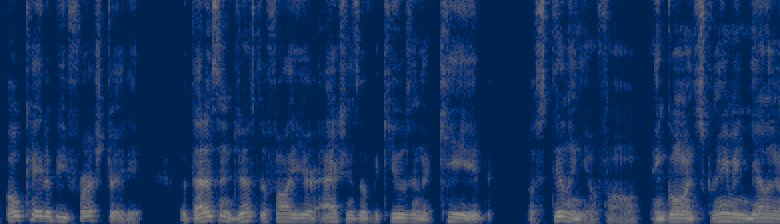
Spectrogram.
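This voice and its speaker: A man's voice: medium pitch, creaky, a little mellow. Blunt, profane male commentator. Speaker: commentator reacting to an interview clip. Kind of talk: casual reaction commentary.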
